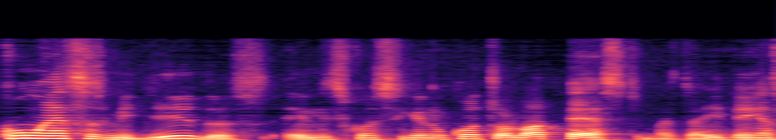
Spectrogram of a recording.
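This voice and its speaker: This man talks at a moderate pace with a medium pitch. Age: 60s. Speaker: physician and pathology professor. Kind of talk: interview. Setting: remote call. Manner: hesitant with repetitions.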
